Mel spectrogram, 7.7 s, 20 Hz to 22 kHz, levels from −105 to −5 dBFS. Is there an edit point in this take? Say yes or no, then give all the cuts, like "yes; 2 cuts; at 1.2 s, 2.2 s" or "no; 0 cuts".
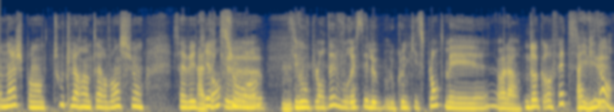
no; 0 cuts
